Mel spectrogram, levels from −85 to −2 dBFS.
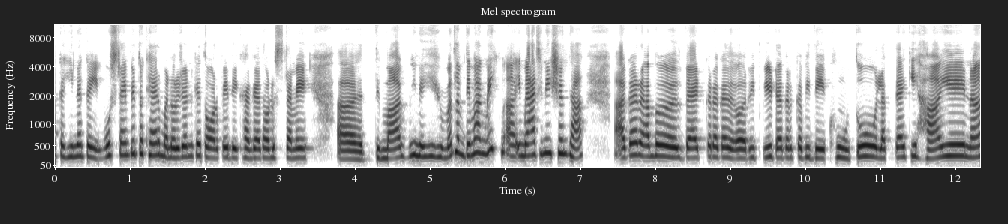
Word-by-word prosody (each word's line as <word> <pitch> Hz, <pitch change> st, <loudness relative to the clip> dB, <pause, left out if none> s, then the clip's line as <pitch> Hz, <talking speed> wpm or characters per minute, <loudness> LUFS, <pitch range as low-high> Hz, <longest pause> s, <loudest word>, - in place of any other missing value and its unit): कहीं 245 Hz, -2 st, -3 dB
न 260 Hz, -, +1 dB
कहीं 245 Hz, -, 0 dB, 0.3 s
उस 275 Hz, +1 st, -6 dB
टाइम 280 Hz, 0 st, -2 dB
पे 310 Hz, -, -1 dB
तो 315 Hz, -, +2 dB
खैर 285 Hz, -1 st, -1 dB
मनोरंजन 235 Hz, 0 st, +1 dB
के 270 Hz, -, +2 dB
तौर 225 Hz, -4 st, 0 dB
पे 230 Hz, -, +3 dB
देखा 220 Hz, 0 st, -1 dB
गया 215 Hz, 0 st, 0 dB
था 220 Hz, -, -3 dB
और 215 Hz, -, -1 dB
उस 225 Hz, -, -4 dB
समय 220 Hz, 0 st, 0 dB
अ, 190 Hz, -4 st, -2 dB, 0.2 s
दिमाग 215 Hz, +3 st, -1 dB
भी 280 Hz, 0 st, +1 dB
नहीं 250 Hz, -1 st, 0 dB
मतलब 300 Hz, +7 st, +1 dB
दिमाग 320 Hz, +5 st, +1 dB
नहीं 420 Hz, -1 st, -1 dB
अ, 255 Hz, -, -1 dB
इमेजिनेशन 315 Hz, +5 st, +1 dB
था। 235 Hz, -4 st, -1 dB, 0.5 s
अगर 280 Hz, +5 st, +1 dB
अब 250 Hz, 0 st, -2 dB, 0.4 s
बैठ 220 Hz, 0 st, 0 dB
कर 245 Hz, -, -2 dB
अगर 230 Hz, -2 st, +1 dB
अ, 210 Hz, 0 st, +4 dB
रिपीट 225 Hz, +1 st, -3 dB
अगर 220 Hz, 0 st, -1 dB
कभी 230 Hz, +1 st, -2 dB
देखूँ, 215 Hz, +1 st, 0 dB
तो 250 Hz, 0 st, +5 dB
लगता 215 Hz, 0 st, -2 dB
है 235 Hz, -, +1 dB
कि 260 Hz, -, 0 dB
हाँ, 210 Hz, +1 st, -1 dB
ये 265 Hz, +1 st, +4 dB
ना 235 Hz, 0 st, 0 dB
235 Hz, 220 wpm, -19 LUFS, 220-265 Hz, 0.5 s, तो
